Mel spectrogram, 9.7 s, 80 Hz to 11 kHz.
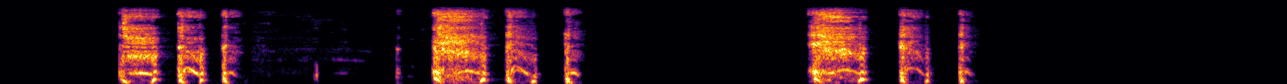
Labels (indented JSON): {
  "expert_labels": [
    {
      "quality": "ok",
      "cough_type": "dry",
      "dyspnea": false,
      "wheezing": false,
      "stridor": false,
      "choking": false,
      "congestion": false,
      "nothing": true,
      "diagnosis": "COVID-19",
      "severity": "mild"
    }
  ],
  "age": 23,
  "gender": "male",
  "respiratory_condition": false,
  "fever_muscle_pain": false,
  "status": "symptomatic"
}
